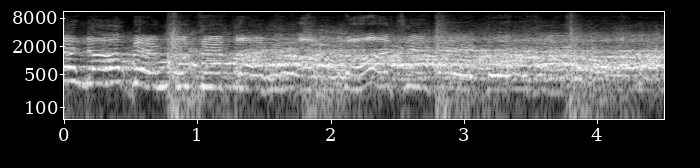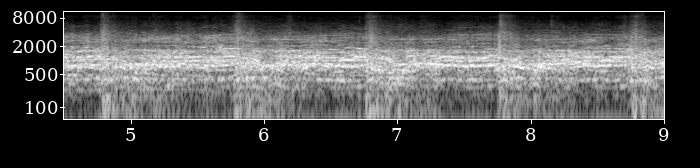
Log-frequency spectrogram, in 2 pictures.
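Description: Men beat their chests in a slow, steady rhythm.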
